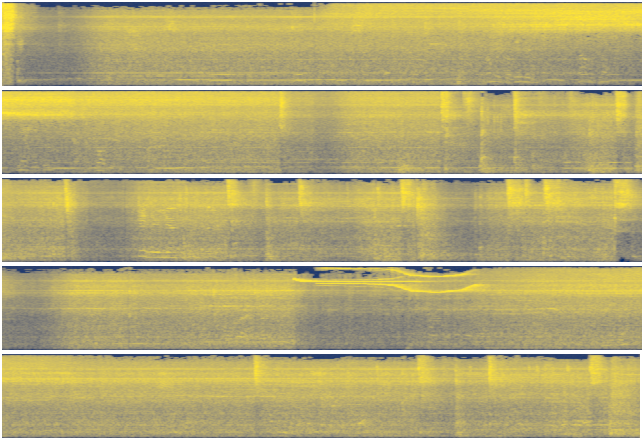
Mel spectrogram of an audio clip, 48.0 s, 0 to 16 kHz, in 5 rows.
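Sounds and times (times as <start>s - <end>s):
machine mechanical hiss: 4.7s - 20.5s, 26.7s - 32.4s, 33.2s - 47.9s
compressed air hissing: 5.0s - 14.0s, 26.8s - 27.8s
pneumatic clacks and knocks: 15.5s - 17.8s, 18.4s - 20.5s, 21.9s - 24.0s, 24.7s - 28.9s, 44.4s - 46.0s, 46.8s - 47.9s.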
